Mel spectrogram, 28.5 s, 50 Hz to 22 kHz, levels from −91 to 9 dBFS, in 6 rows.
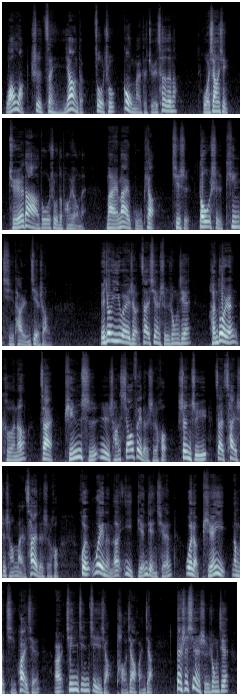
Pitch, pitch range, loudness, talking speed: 155 Hz, 125-185 Hz, -20 LUFS, 230 characters per minute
